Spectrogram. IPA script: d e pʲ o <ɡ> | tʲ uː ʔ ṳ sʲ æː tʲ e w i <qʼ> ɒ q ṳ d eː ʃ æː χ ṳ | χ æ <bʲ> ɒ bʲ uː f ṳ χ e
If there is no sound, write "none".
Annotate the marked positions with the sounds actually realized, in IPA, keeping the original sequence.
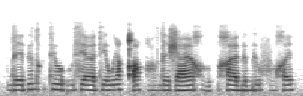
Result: d, qʼ, bʲ

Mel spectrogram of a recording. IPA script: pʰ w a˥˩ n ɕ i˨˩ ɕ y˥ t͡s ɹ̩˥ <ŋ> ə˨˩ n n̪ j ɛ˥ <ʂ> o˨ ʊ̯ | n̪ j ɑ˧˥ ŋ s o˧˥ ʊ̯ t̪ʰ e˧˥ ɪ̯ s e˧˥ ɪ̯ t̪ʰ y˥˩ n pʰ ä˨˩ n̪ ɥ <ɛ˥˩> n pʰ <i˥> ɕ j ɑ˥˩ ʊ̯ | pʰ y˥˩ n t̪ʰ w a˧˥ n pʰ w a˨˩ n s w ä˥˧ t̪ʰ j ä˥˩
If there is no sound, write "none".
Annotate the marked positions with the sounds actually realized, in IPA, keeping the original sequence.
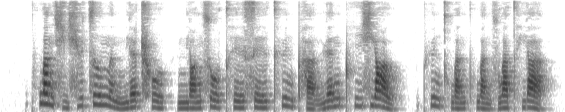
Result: n̪, ʈ͡ʂʰ, ɛ˥, i˥

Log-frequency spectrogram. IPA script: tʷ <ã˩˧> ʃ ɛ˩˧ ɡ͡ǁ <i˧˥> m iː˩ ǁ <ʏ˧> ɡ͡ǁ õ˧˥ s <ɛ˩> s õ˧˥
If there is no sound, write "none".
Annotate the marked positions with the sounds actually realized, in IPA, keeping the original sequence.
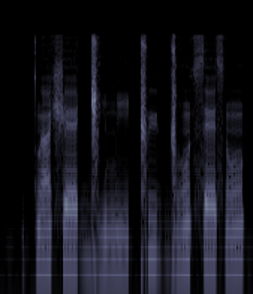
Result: ã˩˧, i˩, y˧, ɛ˧

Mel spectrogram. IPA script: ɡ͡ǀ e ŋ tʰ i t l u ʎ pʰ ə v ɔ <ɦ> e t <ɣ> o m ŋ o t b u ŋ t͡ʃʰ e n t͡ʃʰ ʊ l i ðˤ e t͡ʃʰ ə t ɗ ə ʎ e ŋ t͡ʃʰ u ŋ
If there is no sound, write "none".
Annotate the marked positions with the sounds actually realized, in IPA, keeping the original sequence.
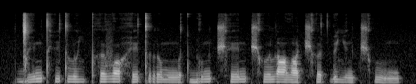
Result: h, r

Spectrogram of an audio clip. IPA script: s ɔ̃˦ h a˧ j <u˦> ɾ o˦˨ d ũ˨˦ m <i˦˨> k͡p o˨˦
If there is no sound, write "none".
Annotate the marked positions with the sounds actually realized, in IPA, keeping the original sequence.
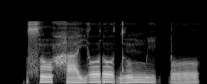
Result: o˦, i˦˨

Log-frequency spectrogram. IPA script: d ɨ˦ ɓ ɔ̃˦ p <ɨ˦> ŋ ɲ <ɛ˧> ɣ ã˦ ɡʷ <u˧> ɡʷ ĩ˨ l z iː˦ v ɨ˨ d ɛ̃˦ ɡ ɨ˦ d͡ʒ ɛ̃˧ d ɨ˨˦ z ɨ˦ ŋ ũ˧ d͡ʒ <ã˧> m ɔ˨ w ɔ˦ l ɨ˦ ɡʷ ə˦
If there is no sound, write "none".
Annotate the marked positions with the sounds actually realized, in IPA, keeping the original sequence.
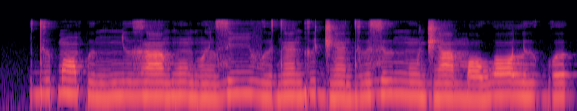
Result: ɨ˨, ɨ˧, ũ˧, ã˧

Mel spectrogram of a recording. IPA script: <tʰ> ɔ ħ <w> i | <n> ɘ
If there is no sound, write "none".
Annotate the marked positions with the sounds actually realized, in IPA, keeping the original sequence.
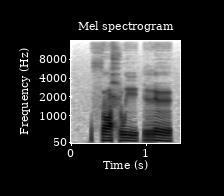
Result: θ, w, r

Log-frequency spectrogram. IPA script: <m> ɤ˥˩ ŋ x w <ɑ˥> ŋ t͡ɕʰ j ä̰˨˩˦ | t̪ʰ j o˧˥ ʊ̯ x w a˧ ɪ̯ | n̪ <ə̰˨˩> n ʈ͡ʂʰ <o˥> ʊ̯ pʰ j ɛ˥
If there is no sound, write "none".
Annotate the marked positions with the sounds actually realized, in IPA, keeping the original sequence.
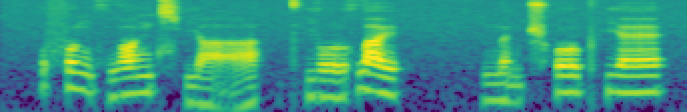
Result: f, ɑ˥, ə̰˨˩, o˥

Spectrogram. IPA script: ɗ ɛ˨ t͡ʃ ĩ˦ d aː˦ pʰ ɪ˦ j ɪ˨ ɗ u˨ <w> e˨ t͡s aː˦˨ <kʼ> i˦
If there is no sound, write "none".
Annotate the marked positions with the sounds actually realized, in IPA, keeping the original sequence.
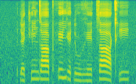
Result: ɣ, kʼ

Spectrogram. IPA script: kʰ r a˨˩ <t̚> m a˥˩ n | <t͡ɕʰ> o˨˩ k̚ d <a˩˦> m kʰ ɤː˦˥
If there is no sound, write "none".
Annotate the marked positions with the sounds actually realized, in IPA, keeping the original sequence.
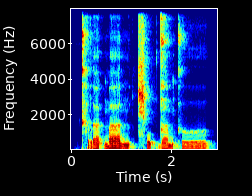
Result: k̚, t͡ɕʰ, a˩˦

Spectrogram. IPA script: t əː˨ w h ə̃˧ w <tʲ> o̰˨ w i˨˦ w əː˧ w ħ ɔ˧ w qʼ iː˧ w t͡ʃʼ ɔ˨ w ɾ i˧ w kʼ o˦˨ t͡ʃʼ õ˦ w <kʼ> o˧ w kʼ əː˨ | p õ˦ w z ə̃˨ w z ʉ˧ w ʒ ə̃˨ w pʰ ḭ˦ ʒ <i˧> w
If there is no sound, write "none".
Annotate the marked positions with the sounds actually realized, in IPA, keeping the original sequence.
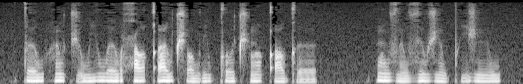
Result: t͡ʃ, qʼ, ĩ˧

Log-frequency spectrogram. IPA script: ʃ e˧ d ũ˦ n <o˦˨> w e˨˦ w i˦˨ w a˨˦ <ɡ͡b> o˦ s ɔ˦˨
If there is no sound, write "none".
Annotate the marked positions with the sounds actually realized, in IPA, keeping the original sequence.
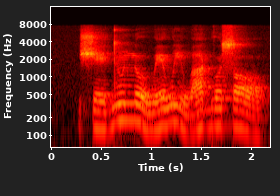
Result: o˦˨, ɡ

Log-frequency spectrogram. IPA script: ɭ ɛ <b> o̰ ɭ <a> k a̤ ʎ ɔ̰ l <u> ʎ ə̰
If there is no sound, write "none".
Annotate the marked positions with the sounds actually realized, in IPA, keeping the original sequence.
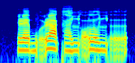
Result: b, a, o

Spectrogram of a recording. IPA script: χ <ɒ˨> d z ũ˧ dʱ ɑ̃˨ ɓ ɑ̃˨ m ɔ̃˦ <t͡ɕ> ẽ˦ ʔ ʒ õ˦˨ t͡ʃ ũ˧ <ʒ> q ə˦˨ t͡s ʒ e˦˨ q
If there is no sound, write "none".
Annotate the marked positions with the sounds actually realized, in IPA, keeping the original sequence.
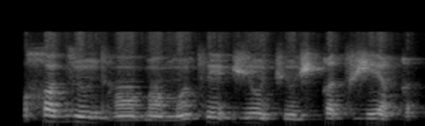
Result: ɒ˦, t͡s, ʒ

